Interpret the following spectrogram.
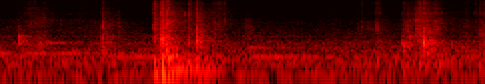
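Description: Umbrella cockatoo's beak working a thin wooden plank, with one sharp knock a little under a second in and faint scraping otherwise.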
